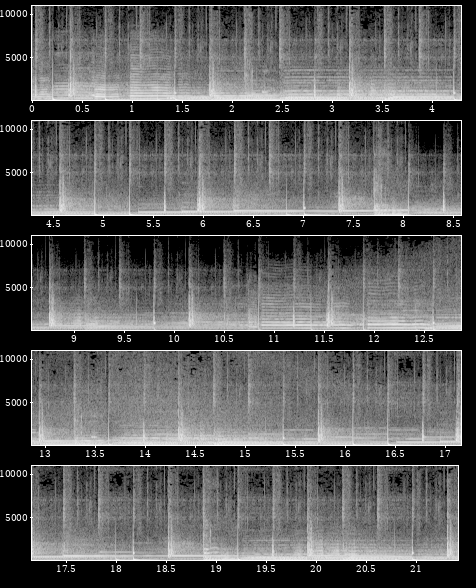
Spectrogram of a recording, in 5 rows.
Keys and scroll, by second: 3.3 j, 3.5-4.3 j, 7.0 ctrl+d, 8.3 typing, 9.3 ctrl+d.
